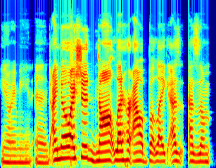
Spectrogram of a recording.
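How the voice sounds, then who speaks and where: A woman's voice: medium pitch, normal speed, gravelly, bright, forceful tone, dry recording, studio quality. A young woman telling a personal story casually and candidly as a co-host, with lots of informal filler words. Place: small bedroom, indoors. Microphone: handheld microphone.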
